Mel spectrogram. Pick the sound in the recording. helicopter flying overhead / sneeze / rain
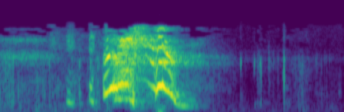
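sneeze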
